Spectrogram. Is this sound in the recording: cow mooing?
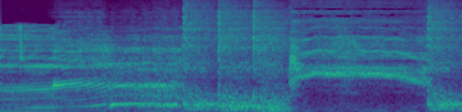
yes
